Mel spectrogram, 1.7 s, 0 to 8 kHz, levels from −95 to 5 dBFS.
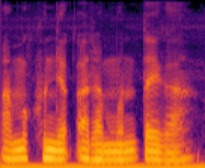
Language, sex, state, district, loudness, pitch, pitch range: Wancho, male, Arunachal Pradesh, Longding, -15 LUFS, 110 Hz, 100-115 Hz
